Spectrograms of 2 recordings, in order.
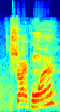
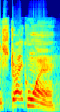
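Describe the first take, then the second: First: Incredulous echo. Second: Said in the usual way. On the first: Real, not acted. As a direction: repeat it back, stunned. Echoing her date in disbelief. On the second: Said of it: "And she was like".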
